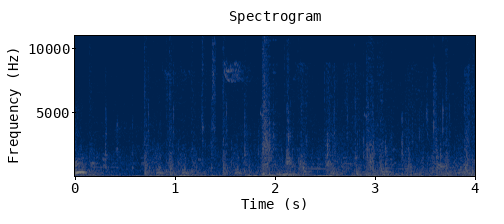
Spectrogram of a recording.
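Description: Wooden planks clatter as a wall is built.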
